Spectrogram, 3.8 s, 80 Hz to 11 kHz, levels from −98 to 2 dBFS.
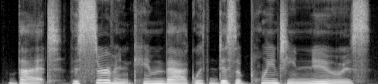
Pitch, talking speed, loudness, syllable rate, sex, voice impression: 205 Hz, 125 wpm, -17 LUFS, 3.5 syllables/s, female, feminine, adult-like, relaxed, slightly weak, clear, slightly raspy, intellectual, calm, elegant, slightly sharp, modest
